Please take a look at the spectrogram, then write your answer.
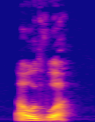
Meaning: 1. alternative form of à voix haute 2. orally; verbally; in oral form; by oral means
- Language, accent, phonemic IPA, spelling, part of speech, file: French, France, /a ot vwa/, à haute voix, adverb, LL-Q150 (fra)-à haute voix.wav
